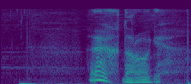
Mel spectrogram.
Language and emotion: Russian, sad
